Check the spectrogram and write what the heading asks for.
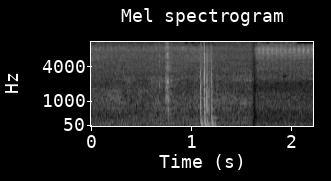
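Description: Faint steady background noise with a soft click, then a single short thump a little past a second in, the loudest sound here.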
